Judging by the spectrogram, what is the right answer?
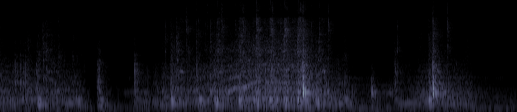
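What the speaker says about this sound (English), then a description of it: "I'm going to reverse a couple stitches and then I'm going to go back and sew across the end." A domestic sewing machine stitches through a T-shirt tote bag in several short bursts, reversing a few stitches and sewing across the end, with brief pauses between runs and clicks of the mechanism.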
